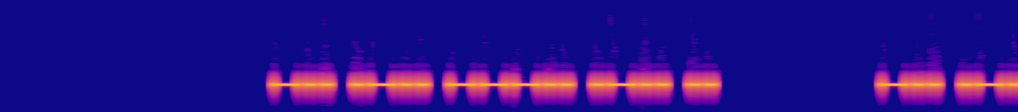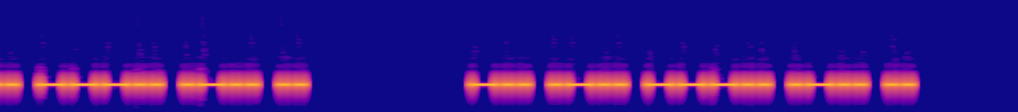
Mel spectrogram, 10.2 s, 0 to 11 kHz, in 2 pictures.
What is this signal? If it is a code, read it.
Morse code, heard as a keyed tone, about 30 wpm, 700 Hz. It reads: DL8LI DL8LI DL8LI
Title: DXCC-100 Call Signs - 5 Characters - Repeated 3x - 30wpm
